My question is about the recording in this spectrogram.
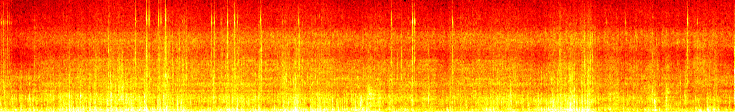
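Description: Mountain bike (Ibis Ripmo) riding downhill on loose, rocky dirt singletrack: tyres crunching over rocks and dirt, with frequent sharp clicks and rattles from the bike. Wind rumble on the microphone underneath eases near the end.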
